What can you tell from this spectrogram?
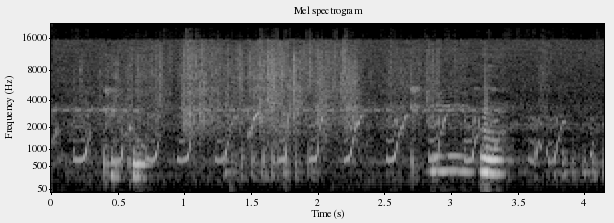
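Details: Squeaky hooked chirps from Panda, a pet guinea pig reacting to played media, repeated quickly in an uneven series, with a few louder lower tonal squeaks and a sharp knock near the end.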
